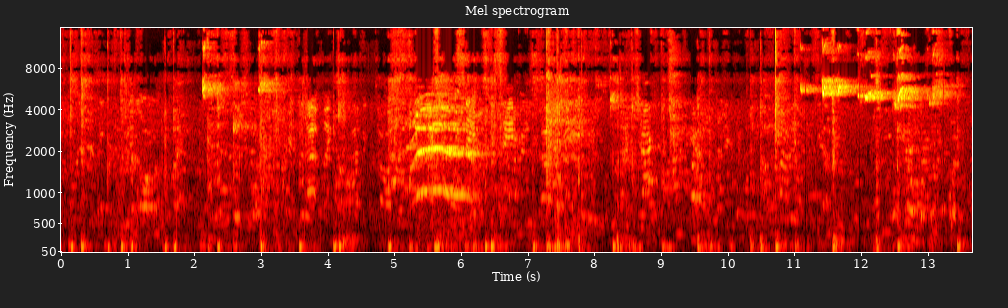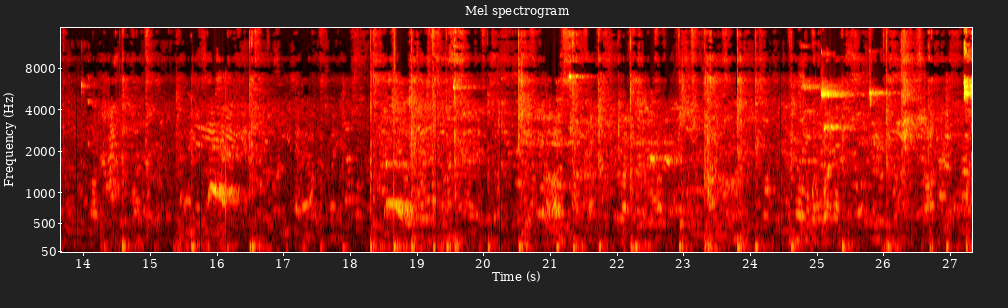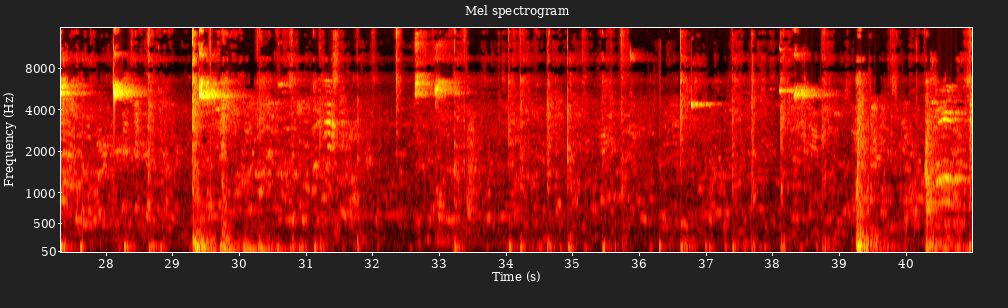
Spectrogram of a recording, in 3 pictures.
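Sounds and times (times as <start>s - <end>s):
sneaker squeaks: 1.6s - 4.3s, 7.2s - 9.8s, 10.4s - 14.1s, 20.6s - 21.8s, 24.6s - 31.4s, 32.6s - 33.5s, 36.6s - 37.5s, 38.1s - 39.0s.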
